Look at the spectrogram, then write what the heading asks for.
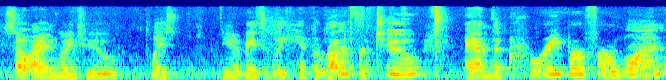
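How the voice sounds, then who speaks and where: A woman's voice: mid-range voice, measured pace, roomy sound, background noise. A middle-aged woman casually narrating her moves in a card game, recorded across a table in a small room. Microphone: handheld camera across the table.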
